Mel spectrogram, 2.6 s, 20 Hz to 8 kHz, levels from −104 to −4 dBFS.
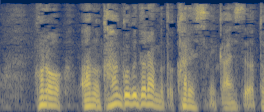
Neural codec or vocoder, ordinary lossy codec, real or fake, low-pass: vocoder, 44.1 kHz, 128 mel bands every 256 samples, BigVGAN v2; MP3, 32 kbps; fake; 7.2 kHz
